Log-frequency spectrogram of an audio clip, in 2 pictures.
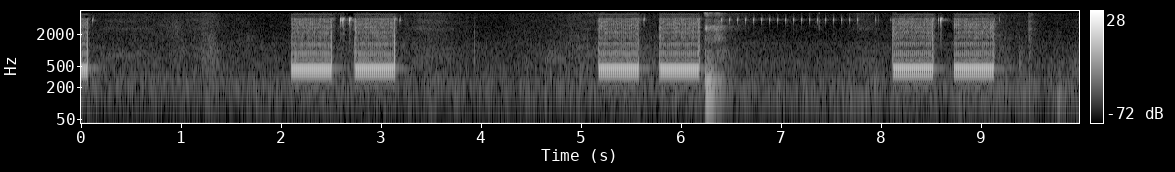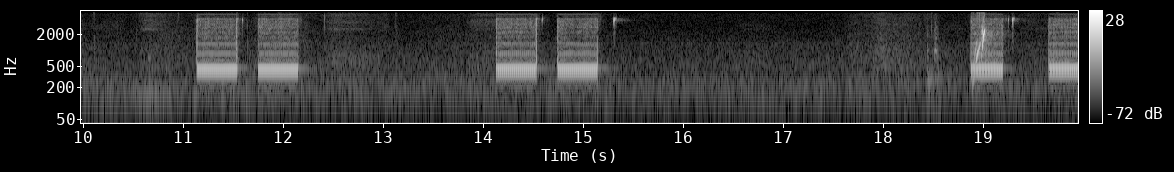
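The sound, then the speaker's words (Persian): Telephone tones over a quiet line: a short high beep, then a steady ringing pattern of paired electronic rings every few seconds, clear, with no voices; a call being placed to the Kalameh TV network. “خب داره زنگ میخوره.”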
